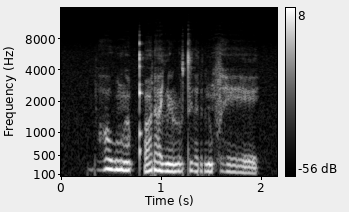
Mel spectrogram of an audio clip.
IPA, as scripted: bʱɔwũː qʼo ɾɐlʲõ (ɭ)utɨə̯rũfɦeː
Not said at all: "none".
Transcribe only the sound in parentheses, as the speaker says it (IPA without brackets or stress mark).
ɭ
